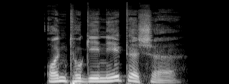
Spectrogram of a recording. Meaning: inflection of ontogenetisch: 1. strong/mixed nominative/accusative feminine singular 2. strong nominative/accusative plural 3. weak nominative all-gender singular
- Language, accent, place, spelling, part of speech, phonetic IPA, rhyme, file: German, Germany, Berlin, ontogenetische, adjective, [ɔntoɡeˈneːtɪʃə], -eːtɪʃə, De-ontogenetische.ogg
